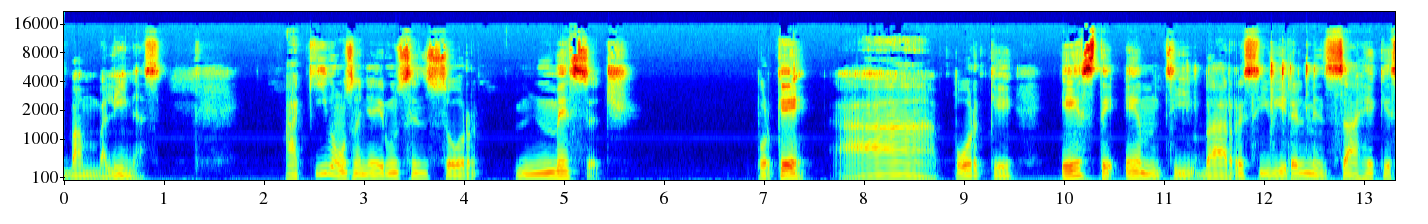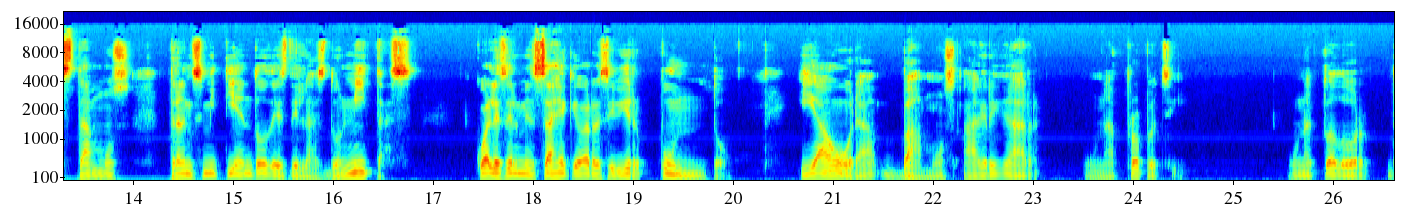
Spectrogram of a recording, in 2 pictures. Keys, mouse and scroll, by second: 3.3 click, 6.0 click, 9.7 click, 10.0 click, 12.1-13.3 typing, 13.6 Return, 24.7 click.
